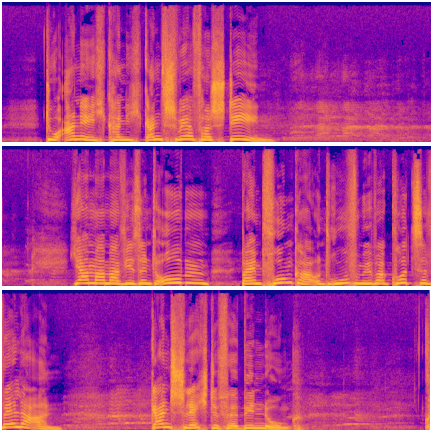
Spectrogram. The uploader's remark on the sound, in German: Ein Beitrag von der „texte von gestern“-Liveshow am 13.10.2018 im kukoon Kulturkombinat, Bremen. Heißen Dank an das kukoon, unser tolles Publikum.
